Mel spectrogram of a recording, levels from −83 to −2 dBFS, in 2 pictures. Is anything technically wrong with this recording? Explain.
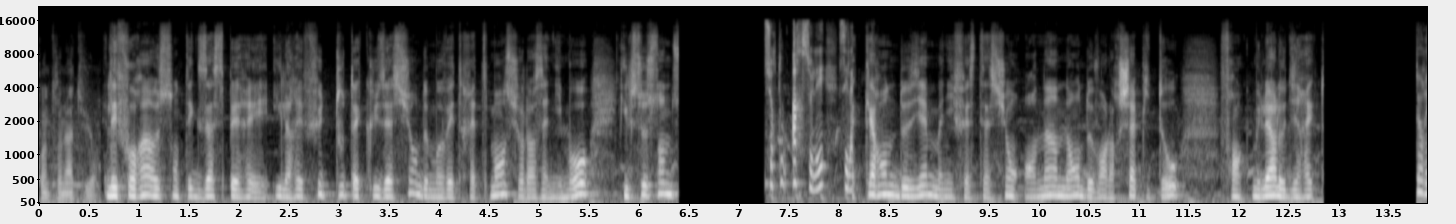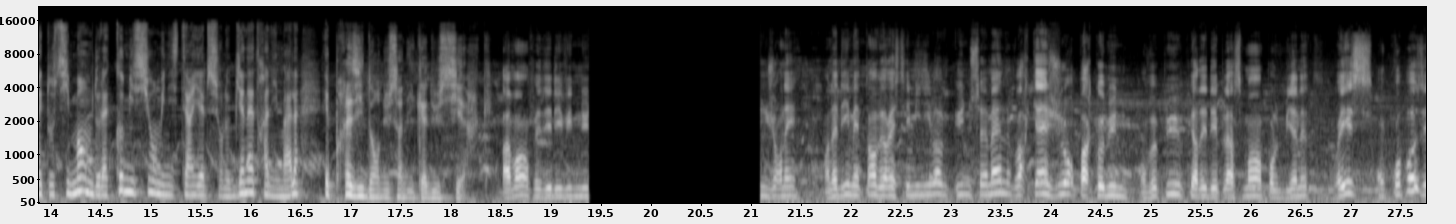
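Yes, the playback keeps stalling and then rushing to catch up. Playback stalls hit at 6.39 s, 12.84 s and 19.37 s, going silent for about 0.87 s, 0.94 s and 1.7 s. The sound just cuts out mid-flow, most likely because the player ran dry of data or its thread got blocked.

After each stall there's a catch-up at higher speed, where the backlog gets resampled faster. It runs from 7.26 to 8.13 s at 2x, nearly an octave up; 13.77 to 16.77 s at 1.25x, a few semitones sharp; and 21.09 to 24.09 s at 1.1x, about a semitone and a half up, before settling back.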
